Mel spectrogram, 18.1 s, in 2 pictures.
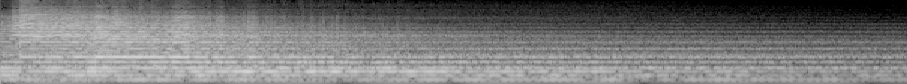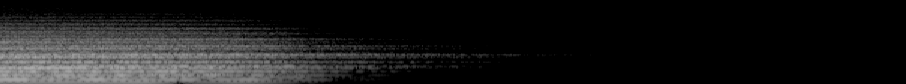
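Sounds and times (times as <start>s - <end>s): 
motion synth pads: 0.0s - 11.7s.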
